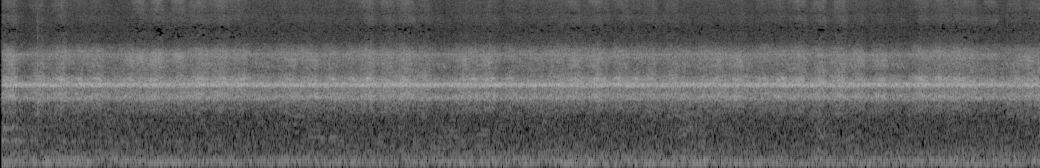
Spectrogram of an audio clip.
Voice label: female voice; Case 016 Hebrew-Bryant Cemetery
